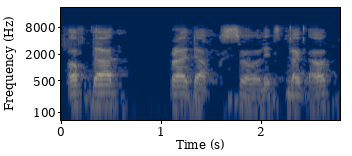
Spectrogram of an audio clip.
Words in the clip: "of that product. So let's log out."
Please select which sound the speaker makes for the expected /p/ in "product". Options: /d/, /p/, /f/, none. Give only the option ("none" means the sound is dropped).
/p/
